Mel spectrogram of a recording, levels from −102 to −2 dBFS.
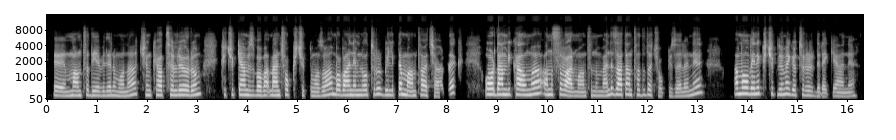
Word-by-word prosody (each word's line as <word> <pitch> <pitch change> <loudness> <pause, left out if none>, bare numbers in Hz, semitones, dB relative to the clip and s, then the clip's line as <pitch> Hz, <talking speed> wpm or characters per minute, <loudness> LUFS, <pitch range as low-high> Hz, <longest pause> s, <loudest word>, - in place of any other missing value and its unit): Eee, 180 -2 +1
mantı 190 +2 -2
diyebilirim 185 -1 -4
ona 185 +8 -2
çünkü 210 0 -4
hatırlıyorum, 210 +2 +1 0.4
küçükken 215 0 0
biz, 200 -1 -6
baba 195 0 +3
ben 195 0 +4
çok 215 +1 -5
küçüktüm 180 -3 -6
o 170 - -4
zaman, 220 +6 0
babaannemle 210 -1 +2
oturur, 230 +2 -3
birlikte 210 +3 0
mantı 195 -2 +1
açardık. 195 - -2 0.5
Oradan 235 -1 +6
bir 230 - -4
kalma 230 +4 +5
anısı 225 0 -2
var 180 -3 +7
mantının 175 +2 -8
bende, 185 +8 -2
zaten 230 0 +3
tadı 215 -1 -9
da 220 -2 -2
çok 165 -5 -13
güzel, 160 0 -8
hani. 250 - -4 0.6
Ama 255 +1 +5
o 260 - +1
beni 255 +1 +3
küçüklüğüme 240 0 -1
götürür 195 -4 -5
direkt 155 -1 -7
yani. 160 +1 -8
205 Hz, 145 wpm, -23 LUFS, 185-230 Hz, 0.6 s, var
